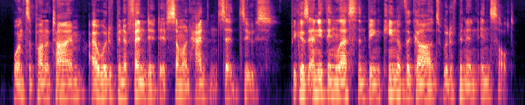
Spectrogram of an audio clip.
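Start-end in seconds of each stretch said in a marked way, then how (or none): none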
